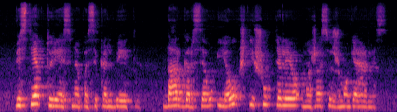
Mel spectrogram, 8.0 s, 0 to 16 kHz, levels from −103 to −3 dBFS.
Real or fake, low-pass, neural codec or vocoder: real; 14.4 kHz; none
